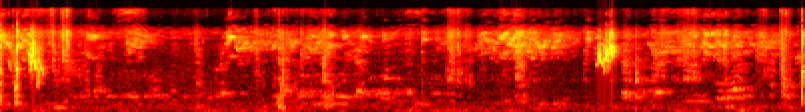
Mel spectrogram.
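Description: Caged birds chirping and calling in short bursts, with scattered clicks and rustles; one louder call about six seconds in.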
